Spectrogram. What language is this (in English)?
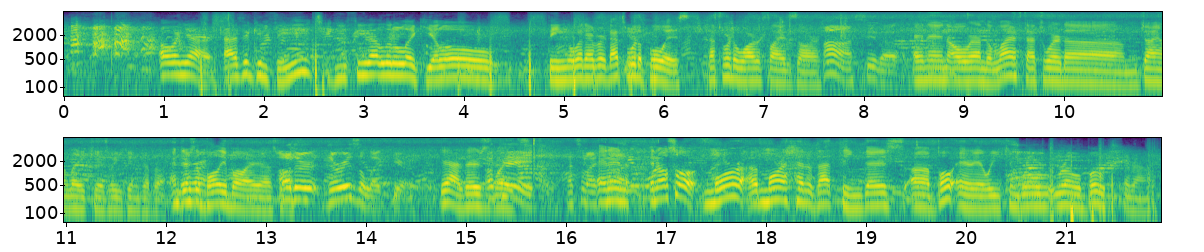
English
